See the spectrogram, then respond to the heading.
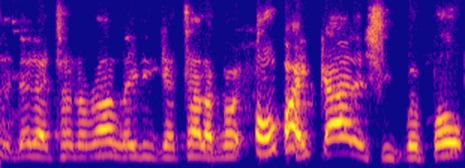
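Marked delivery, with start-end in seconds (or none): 1.7-2.4 higher-pitched mock shock; retold shock. Man seeing lady get out, retold shock. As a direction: replay the startled cry in a raised pitch.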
